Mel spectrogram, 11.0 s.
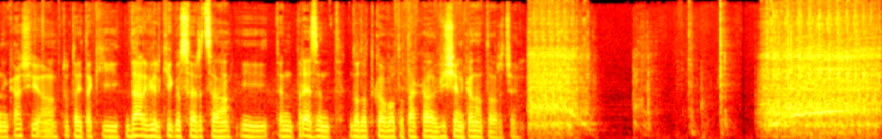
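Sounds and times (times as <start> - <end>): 
speech: 0.0 - 7.1
sewing machine stitching: 6.6 - 8.2, 9.4 - 11.0.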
